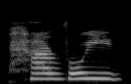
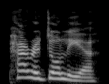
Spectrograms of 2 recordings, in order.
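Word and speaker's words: pareidolia: It's like paridolia. Oh, yes. Yeah, that's it. Read it. Um, spell it out to me. Okay. It's P A R E I D O L I A. Paridolia, is it?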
